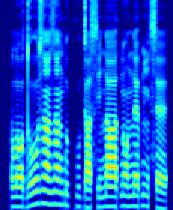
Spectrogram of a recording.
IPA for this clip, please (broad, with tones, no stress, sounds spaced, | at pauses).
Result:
l ɔ˨ d oː˦ z ã˦ z ã˦ ɡ͡b ə˨ kʷ i˨ ɡ a˨ s i˧ n aː˦ ɗ ɔ̃˦ n ɛ˦ ɓ ĩ˧ s ɛ˨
